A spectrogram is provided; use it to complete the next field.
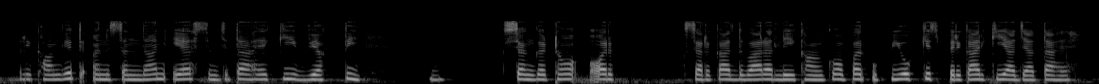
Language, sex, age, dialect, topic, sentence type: Hindi, female, 46-50, Kanauji Braj Bhasha, banking, statement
